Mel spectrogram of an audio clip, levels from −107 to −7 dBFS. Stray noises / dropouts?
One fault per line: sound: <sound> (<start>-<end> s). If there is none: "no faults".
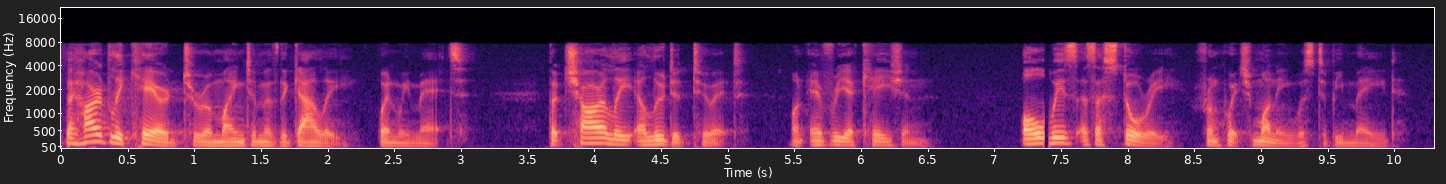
sound: dropout (7.4-7.4 s)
